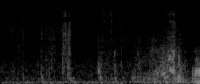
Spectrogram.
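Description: Zipper on the main compartment of a Maxpedition Pygmy Falcon II backpack being pulled open around the pack, a quiet, irregular rasping.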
